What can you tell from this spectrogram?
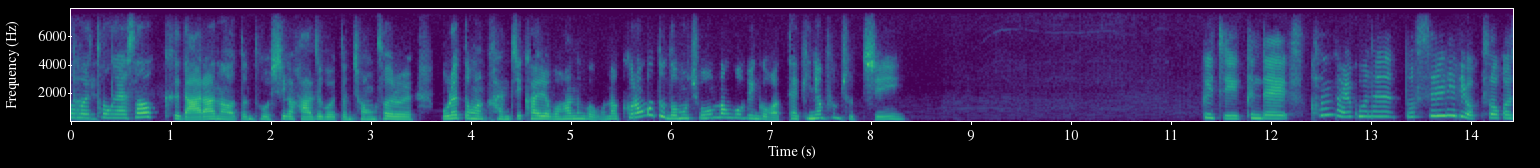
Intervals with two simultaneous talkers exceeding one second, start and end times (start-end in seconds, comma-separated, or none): none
